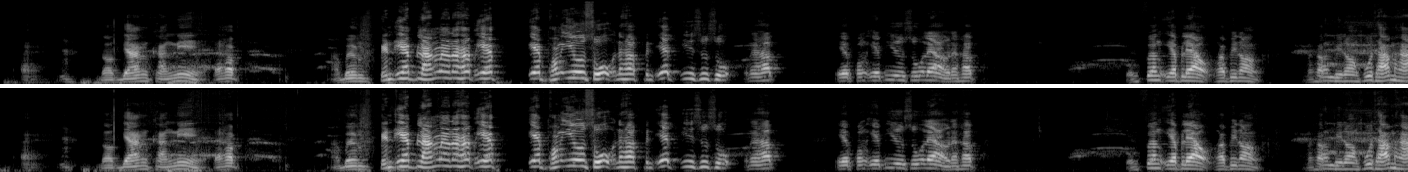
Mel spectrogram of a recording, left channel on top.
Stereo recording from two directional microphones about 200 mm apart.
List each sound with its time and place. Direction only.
0.2 s a sound: 35° left (ahead or behind)
1.5 s speech: 20° left (ahead or behind)
3.8 s speech: 20° left (ahead or behind); by 9.6 s centre (ahead or behind)
11.4 s speech: 25° left (ahead or behind)
13.1 s speech: 20° left (ahead or behind)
